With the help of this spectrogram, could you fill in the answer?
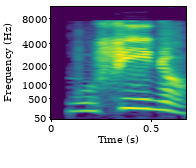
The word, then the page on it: Mufino: Patuá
